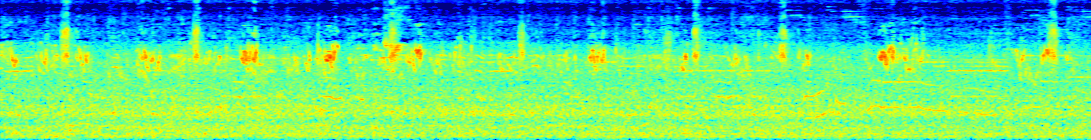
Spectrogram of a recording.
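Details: A happy budgie keeps up a chattering run of high, sharp chirps and twittering warbles, grouped in bursts with brief pauses, against continuous low hiss.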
